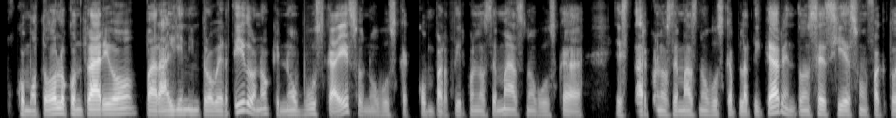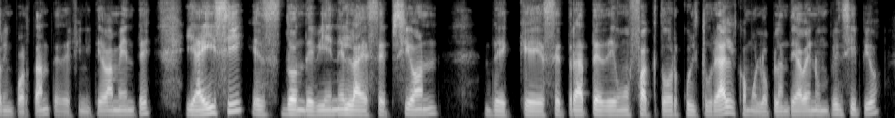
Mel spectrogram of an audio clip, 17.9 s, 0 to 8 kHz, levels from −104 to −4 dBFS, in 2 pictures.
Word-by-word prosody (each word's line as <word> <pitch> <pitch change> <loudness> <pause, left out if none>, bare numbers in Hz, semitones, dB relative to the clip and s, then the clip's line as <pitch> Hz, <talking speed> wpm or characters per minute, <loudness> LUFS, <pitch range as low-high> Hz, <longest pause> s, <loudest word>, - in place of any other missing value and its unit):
como 100 0 -4
todo 130 - +3
lo 135 - +3
contrario 125 +4 +5
para 105 -2 +3
alguien 115 +3 -3
introvertido, 110 - -2
¿no?, 130 +2 -6
que - - -14
no 110 +2 -6
busca 120 +4 0
eso, 105 - +2
no 95 0 -13
busca 105 +1 -8
compartir 105 0 -7
con 105 - -10
los 100 -2 -8
demás, 115 +1 -4
no 105 - -11
busca 100 0 -5 0.3
estar - - -2
con - - -10
los - - -4
demás, 105 -1 -4
no 105 -1 -8
busca 110 +1 -5
platicar. - - +3
Entonces, 110 +2 -2
sí 115 - -1
es 110 - -1
un 115 - -10
factor 105 - -5
importante, 105 +3 -5
definitivamente. 110 - -4 0.3
Y 120 - -1
ahí 120 +7 +7
sí 200 +8 +6
es 115 -2 0
donde 120 -3 +3
viene 115 +2 -1
la 115 -3 +6
excepción 120 +5 +1 0.4
de 110 -2 -4
que 105 -2 +1
se - - +1
trate 110 -1 +2
de 110 0 -1
un 110 +1 -6
factor 110 +1 0
cultural, 115 +5 +3
como 110 -3 -8
lo 95 0 -7
planteaba 100 +1 -2
en 105 - -6
un 105 -1 -9
principio. 125 - -4
110 Hz, 190 wpm, -27 LUFS, 105-120 Hz, 0.4 s, ahí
